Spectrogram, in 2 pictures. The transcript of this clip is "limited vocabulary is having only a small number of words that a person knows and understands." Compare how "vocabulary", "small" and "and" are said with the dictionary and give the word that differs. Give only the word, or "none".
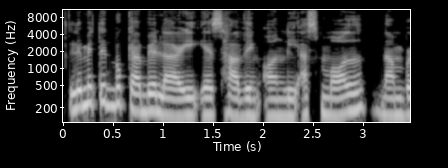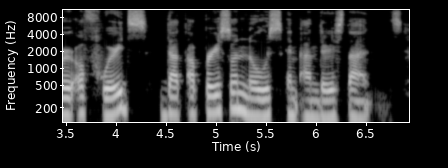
vocabulary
